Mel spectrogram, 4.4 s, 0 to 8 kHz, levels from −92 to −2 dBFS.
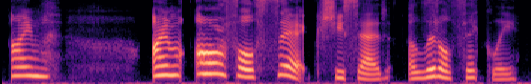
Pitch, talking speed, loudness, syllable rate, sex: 270 Hz, 110 wpm, -18 LUFS, 4.1 syllables/s, female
